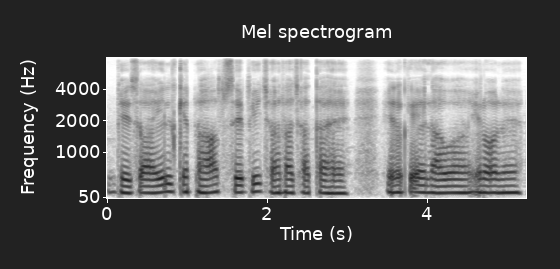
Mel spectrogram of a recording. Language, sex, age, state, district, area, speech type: Urdu, male, 30-45, Uttar Pradesh, Lucknow, rural, spontaneous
